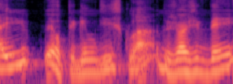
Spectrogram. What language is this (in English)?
Portuguese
